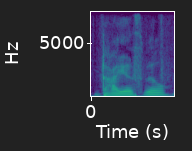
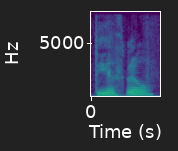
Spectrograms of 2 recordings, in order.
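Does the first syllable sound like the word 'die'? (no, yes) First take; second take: yes; no. First: The first syllable sounds like the word die. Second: The first syllable does not sound like die. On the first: This follows the name's link to dying. "I think it's meant to be pronounced Dyersville because it's 7 days to die" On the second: This is how many people say it. "a lot of people pronounce it Dyersville"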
